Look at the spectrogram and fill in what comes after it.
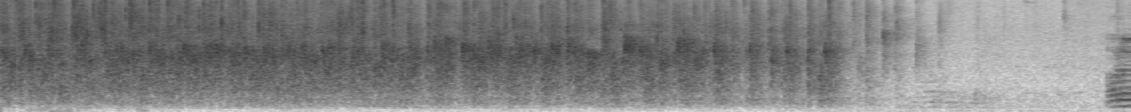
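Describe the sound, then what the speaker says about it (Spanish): Loud, sustained clapping from a church congregation, steady and dense for several seconds before it thins out and fades away. "Pues dale palmas otra vez"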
